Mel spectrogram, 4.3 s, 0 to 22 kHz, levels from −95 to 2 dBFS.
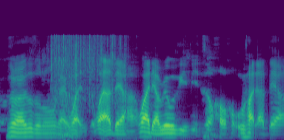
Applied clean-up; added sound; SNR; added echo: classical method log-MMSE.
